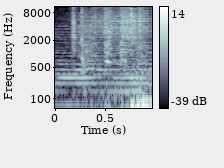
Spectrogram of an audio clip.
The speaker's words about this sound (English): Puts on her seatbelt, starts the car, and backs up.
